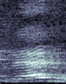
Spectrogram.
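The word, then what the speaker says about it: read: तो देखो यहां पे रेड की स्पेलिंग नहीं बदली है लेकिन प्रोनंसिएशन आपका बदल गया है और ये रेड हो गया है है ना आई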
